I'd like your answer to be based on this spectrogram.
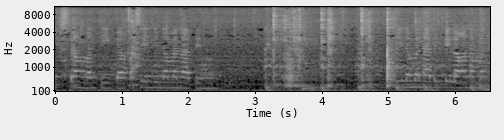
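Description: Nachos fry in cooking oil with a steady sizzle while a utensil stirs and scrapes the pan in bursts; background music plays under the cooking noise.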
